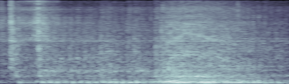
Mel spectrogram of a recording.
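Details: Motorcycle pulling away after repair: low thrum swells cleanly under load with no popping or crackle; earlier crackle, lost compression and weak take-off came from loose exhaust studs, now tightened.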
